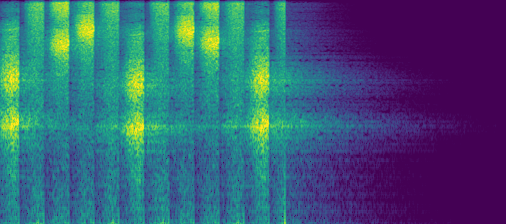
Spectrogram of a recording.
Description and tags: robot sound, breath_bot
